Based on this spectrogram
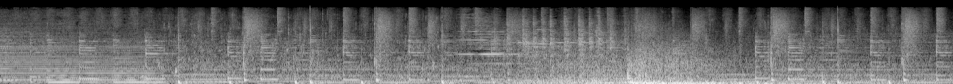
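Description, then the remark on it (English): A boat headed to Alcatraz motors over waves, going up and down: a steady low engine drone under rushing water, with irregular thumps and splashes as the hull rises and drops, loudest toward the middle. No one speaks. “We're in the boat ride going up and down the waves where many prisoners try to swim across.”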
